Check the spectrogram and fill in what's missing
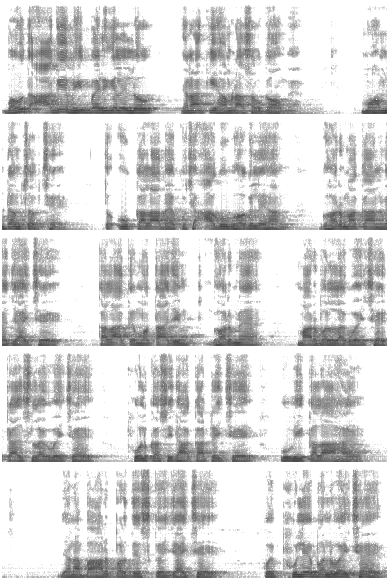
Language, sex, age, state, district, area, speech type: Maithili, male, 60+, Bihar, Samastipur, rural, spontaneous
